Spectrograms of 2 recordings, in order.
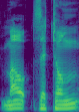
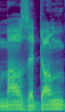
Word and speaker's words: Mao Zedong: history let's get into Mao zetong or Mao Zedong depending on how you pronounce it it doesn't really matter it's like phonetic and if you don't speak Chinese if you don't speak Mandarin it's not going to make a difference to you so this guy I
